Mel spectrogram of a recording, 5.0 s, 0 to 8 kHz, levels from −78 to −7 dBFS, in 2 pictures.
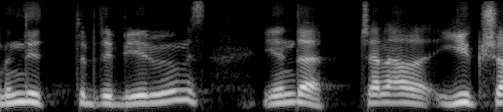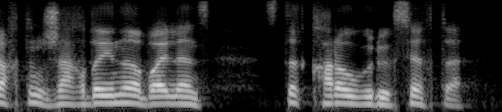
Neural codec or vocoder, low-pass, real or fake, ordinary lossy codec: codec, 16 kHz, about 1 kbps, DyCAST, with the encoder's durations; none; fake; none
